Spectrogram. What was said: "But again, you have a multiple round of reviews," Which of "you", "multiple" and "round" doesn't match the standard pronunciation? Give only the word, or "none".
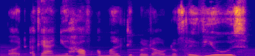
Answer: none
